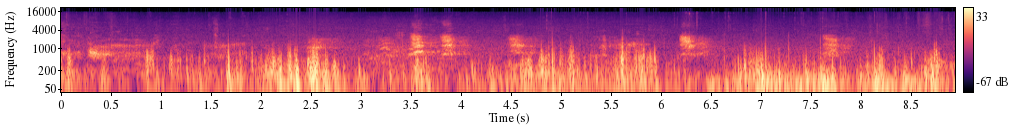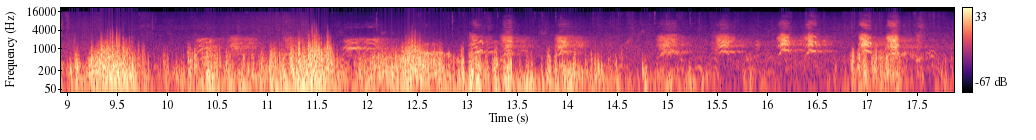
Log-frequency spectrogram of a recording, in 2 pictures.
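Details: Several of fourteen dogs playing together in snow, giving repeated short barks and higher yips that overlap at irregular intervals throughout, over a steady low rumbling background.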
